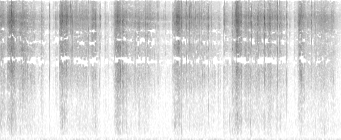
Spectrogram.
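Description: Footsteps crunching through dry fallen leaves and forest litter, about one step a second.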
